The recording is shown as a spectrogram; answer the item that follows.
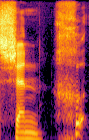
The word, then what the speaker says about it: Shen: so cool right mm that's Shen can you say mhm there's a little tiny hint of a but it's not very pronounced yeah too much too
